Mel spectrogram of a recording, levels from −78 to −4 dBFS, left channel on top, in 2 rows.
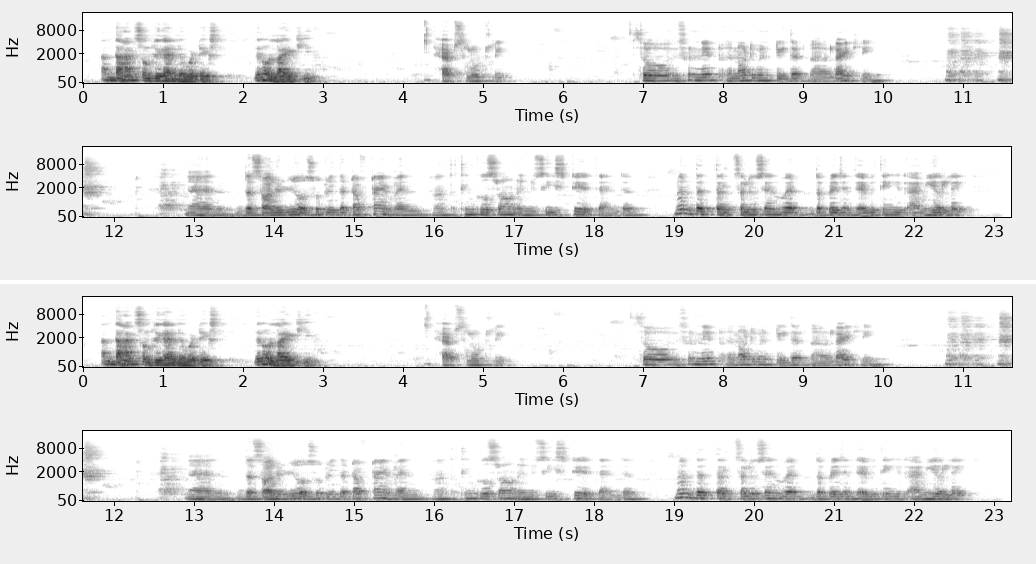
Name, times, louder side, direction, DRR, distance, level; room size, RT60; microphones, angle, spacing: voice 1, 0.2-1.7 2.1-2.9 10.8-11.8 12.6-12.8, equal, 5° left, -2 dB, 0.7 m, -25 dB
voice 2, 4.4-5.3 6.9-10.0 12.9-18.5 19.0-22.6, left 2 dB, 85° left, 3 dB, 0.6 m, -33 dB
2.2 x 2.2 x 3.2 m, 0.35 s
head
